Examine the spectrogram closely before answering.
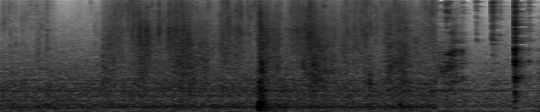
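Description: A gloved hand tosses and squelches vegetables in a steel pot.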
